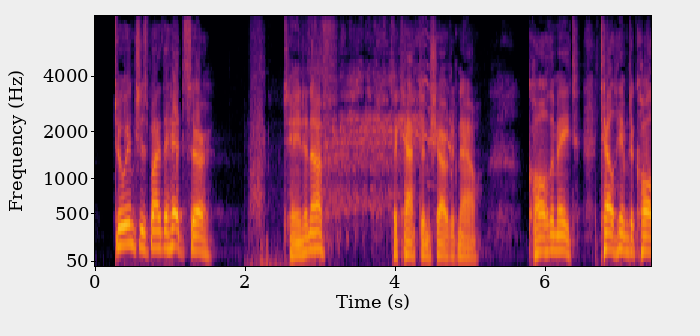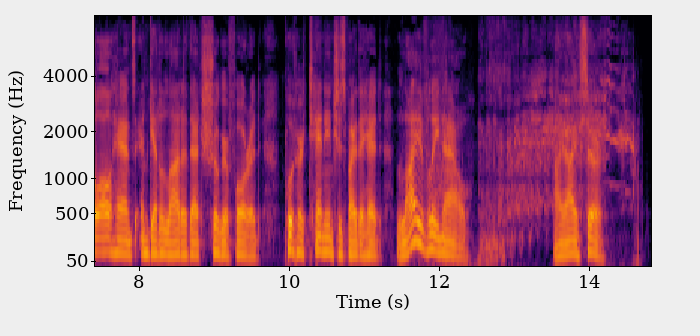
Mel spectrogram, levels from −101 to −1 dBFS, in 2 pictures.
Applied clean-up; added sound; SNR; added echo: none; Livestock, farm animals, working animals; 18 dB; none.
